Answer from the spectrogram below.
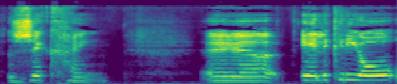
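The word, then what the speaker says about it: Jacques Heim: deles é hã jeken Isso é a pronúncia em francês mas o nome é ja hein se pronuncia jeken eh Ele criou o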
